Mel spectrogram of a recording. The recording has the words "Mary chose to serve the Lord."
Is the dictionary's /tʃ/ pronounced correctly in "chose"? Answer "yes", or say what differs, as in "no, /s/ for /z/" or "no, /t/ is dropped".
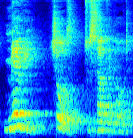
yes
